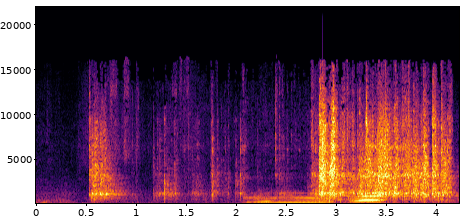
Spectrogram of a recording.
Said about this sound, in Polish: Poza tym ktoś mi poradził, że krety nie lubią, jak brzęczą puszki. Puszki po piwie, na drucie też, o tam widać.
